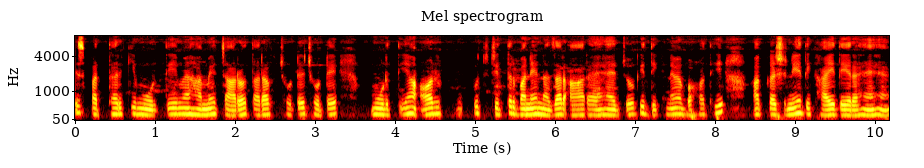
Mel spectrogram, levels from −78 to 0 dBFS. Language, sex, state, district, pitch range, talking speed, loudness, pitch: Hindi, female, Bihar, Saharsa, 150-170 Hz, 185 wpm, -20 LUFS, 160 Hz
